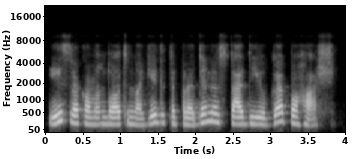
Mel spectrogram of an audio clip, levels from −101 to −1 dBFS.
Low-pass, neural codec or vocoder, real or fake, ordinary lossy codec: 7.2 kHz; codec, 16 kHz, 1.1 kbps, Voila-Tokenizer; fake; Opus, 24 kbps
